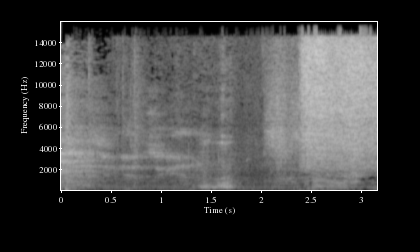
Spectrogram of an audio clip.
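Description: A short aerosol hiss of cooking spray onto a pan comes near the end, following quieter handling noises and a brief rustle.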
